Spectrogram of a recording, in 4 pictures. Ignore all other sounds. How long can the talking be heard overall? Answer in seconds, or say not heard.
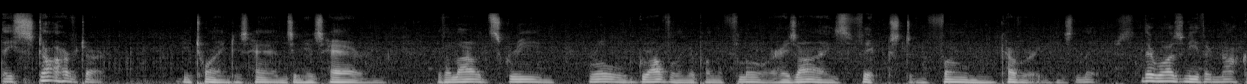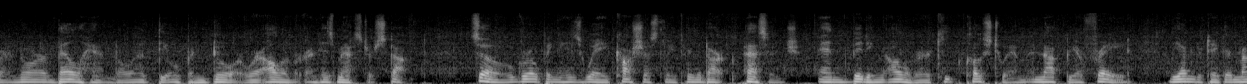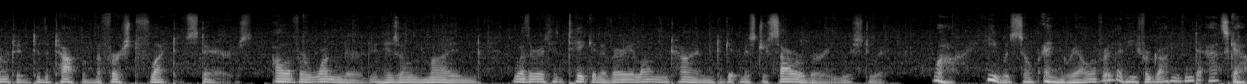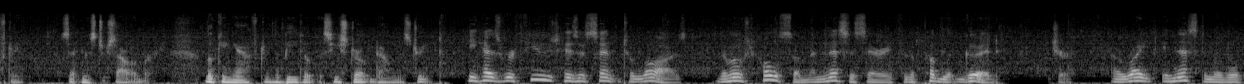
49 s.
